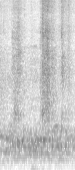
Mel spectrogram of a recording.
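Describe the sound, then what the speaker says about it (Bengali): Big English pigeons, top-quality racing stock, give a soft, steady coo that carries through the whole short stretch, close by and at moderate volume, with no talking over it. "দেখেন কত সুন্দর কবুতর"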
